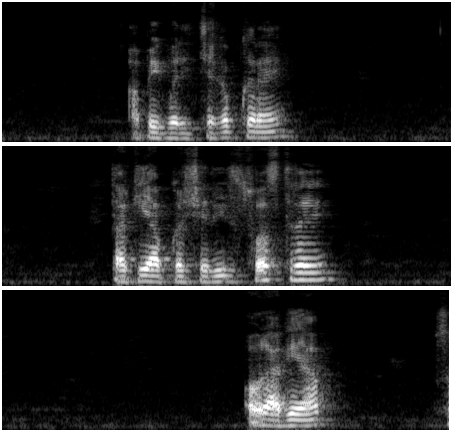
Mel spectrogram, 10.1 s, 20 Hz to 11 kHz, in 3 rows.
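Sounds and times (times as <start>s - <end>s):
man speaking: 1.0s - 2.3s, 4.2s - 6.0s, 8.5s - 9.3s.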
